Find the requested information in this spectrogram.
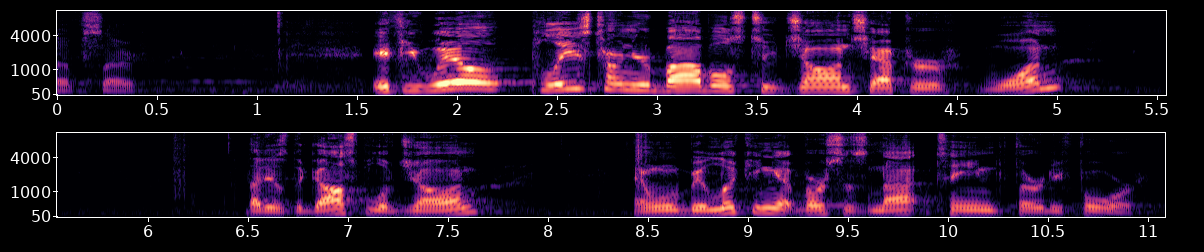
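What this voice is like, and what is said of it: Thick accent. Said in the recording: “the thickness of my accent, which I'm very proud of”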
